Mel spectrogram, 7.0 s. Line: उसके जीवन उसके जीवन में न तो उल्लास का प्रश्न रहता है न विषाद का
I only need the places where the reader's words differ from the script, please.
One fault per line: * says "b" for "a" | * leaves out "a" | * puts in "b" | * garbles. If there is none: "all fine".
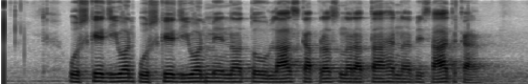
all fine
